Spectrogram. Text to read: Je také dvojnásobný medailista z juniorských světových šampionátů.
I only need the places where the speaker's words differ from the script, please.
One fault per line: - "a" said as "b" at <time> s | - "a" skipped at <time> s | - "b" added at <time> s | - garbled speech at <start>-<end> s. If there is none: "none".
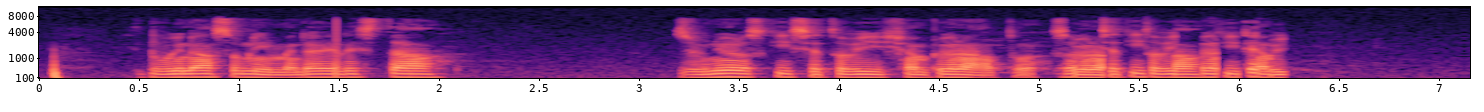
- "také" skipped at 0.6 s
- garbled speech at 5.1-6.3 s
